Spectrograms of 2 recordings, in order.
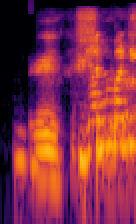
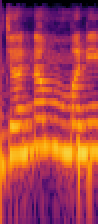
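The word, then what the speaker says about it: जन्मनि: बूढ़ा जन्मनी जन्म जन्म जन्म मनी का ना नी ह्रस्व करना है और जन्म का ज का न पूरा नहीं करना है जन्म मणि नहीं है जन्म मनी जन्म मणि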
